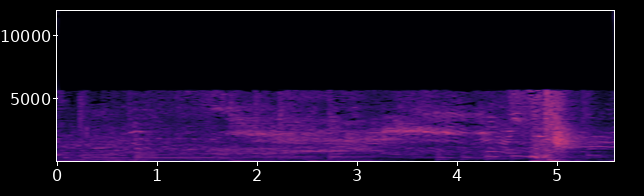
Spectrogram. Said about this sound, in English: That's the Bible hitting him in the face.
